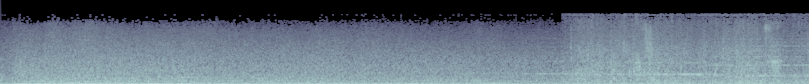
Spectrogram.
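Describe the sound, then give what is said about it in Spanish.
Steady broad rush of river water flowing calmly where it widens after rapids. The continuous, even wash turns brighter and slightly busier toward the end. “Tras los rápidos, el río se ensancha y sus aguas se calman.”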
